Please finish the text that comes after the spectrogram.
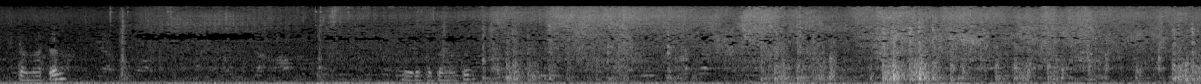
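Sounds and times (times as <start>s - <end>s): tomato sizzling in hot oil: 0.0s - 12.0s.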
